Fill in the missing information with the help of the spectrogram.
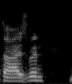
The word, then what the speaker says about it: Theismann: Number one, it's actually pronounced Theismann. – Oh, really? – They started pronouncing it Theismann in college because his college coach was like, Theismann rhymes with Heisman. And if you play by Theismann, you'll win the Heisman.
